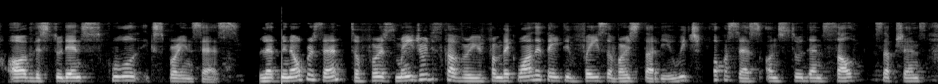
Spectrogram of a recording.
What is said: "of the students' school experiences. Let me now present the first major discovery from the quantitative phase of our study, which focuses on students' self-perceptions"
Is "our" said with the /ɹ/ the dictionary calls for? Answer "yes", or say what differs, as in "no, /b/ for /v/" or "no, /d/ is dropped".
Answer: no, /w/ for /ɹ/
